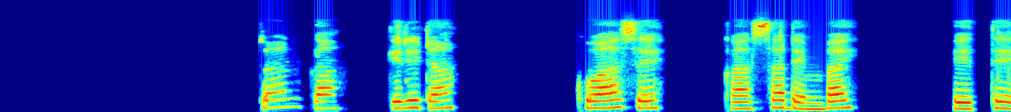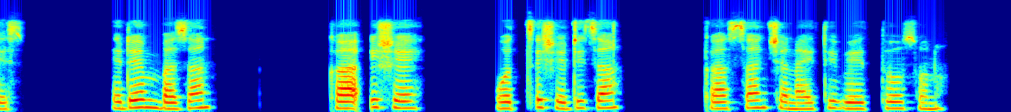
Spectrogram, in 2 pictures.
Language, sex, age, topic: Gamo, female, 25-35, government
